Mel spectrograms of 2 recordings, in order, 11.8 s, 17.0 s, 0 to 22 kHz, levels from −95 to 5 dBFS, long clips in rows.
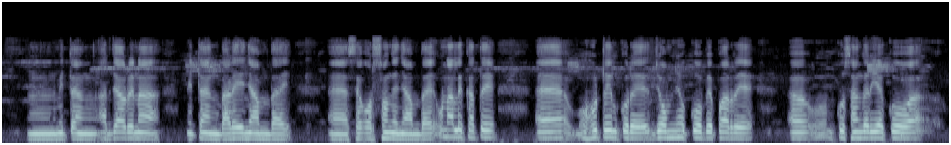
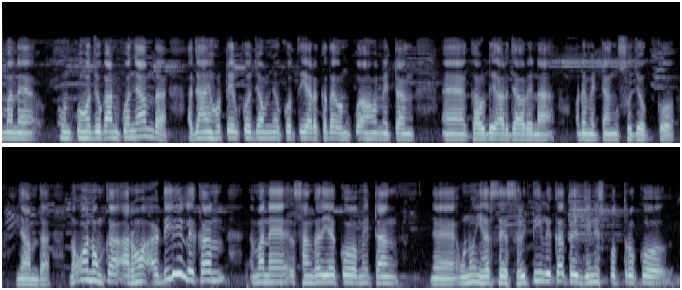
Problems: none marked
